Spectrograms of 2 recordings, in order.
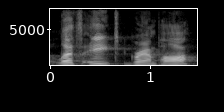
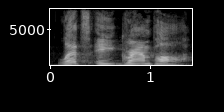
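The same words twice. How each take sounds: First: Let's eat, pause, then a rising Grandpa, calling him to the table; a clear break after Let's eat, Grandpa lifted like a call; pause before Grandpa. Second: Let's eat Grandpa said in one falling breath, no break; no comma, Let's eat flowing straight into a falling Grandpa; run together, no pause. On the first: Pastor calls Grandpa to dinner with a clear pause. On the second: Pastor joking that Grandpa is the meal, no pause. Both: Shown as a demonstration. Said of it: "According to where you put the emphasis".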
